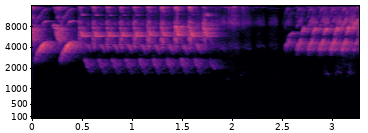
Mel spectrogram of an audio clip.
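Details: Rolling song of a goldfinch mule kept in a cage: two sharp upslurred notes open a fast, even run of rapid chirps, a brief pause, then another high trill of quick repeated notes.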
